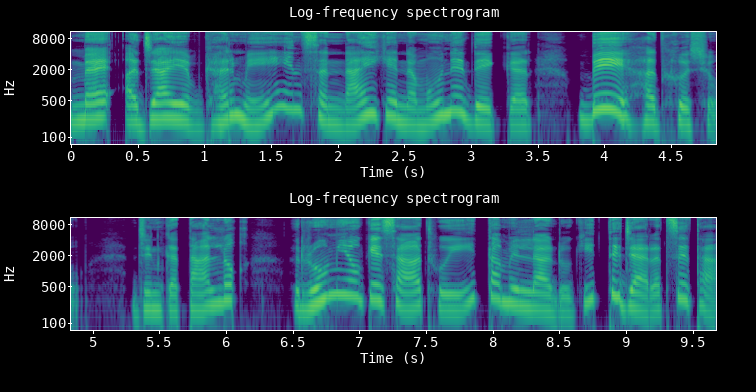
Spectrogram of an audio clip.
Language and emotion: Urdu, happy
